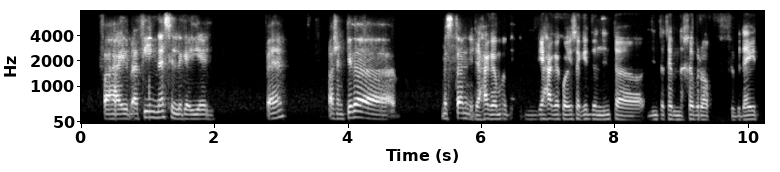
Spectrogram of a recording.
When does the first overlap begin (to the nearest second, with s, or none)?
none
